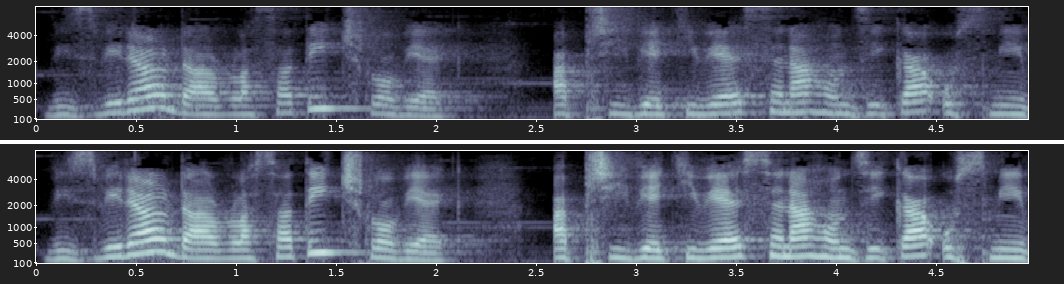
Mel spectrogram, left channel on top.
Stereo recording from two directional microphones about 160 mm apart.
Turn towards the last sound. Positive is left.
turn(degrees=-25)  # may be behind; listen again after turning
